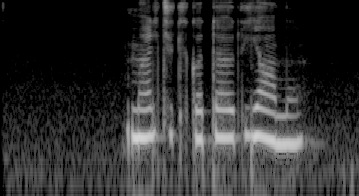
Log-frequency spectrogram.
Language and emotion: Russian, sad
